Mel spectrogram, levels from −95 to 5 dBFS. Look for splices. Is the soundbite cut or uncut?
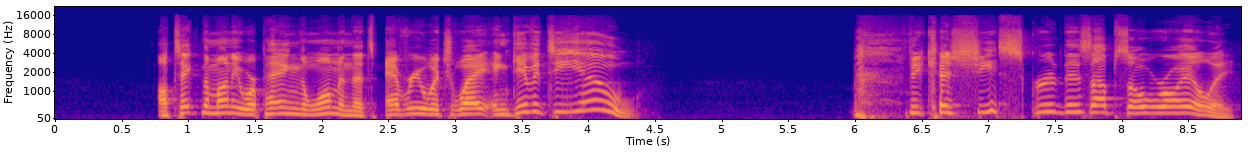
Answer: cut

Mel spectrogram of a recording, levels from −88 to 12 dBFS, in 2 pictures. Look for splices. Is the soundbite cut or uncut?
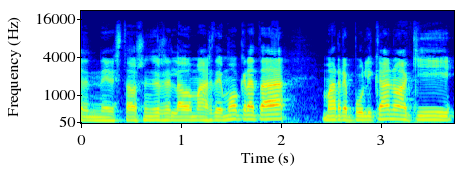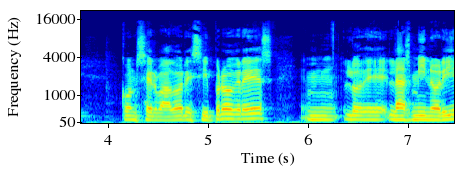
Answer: uncut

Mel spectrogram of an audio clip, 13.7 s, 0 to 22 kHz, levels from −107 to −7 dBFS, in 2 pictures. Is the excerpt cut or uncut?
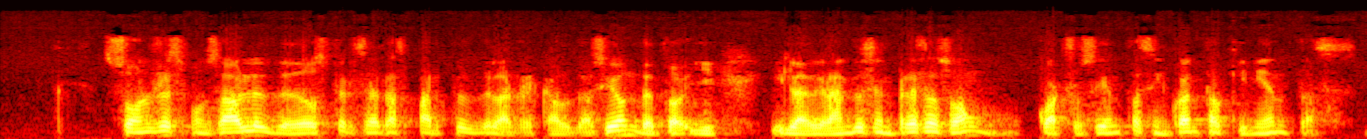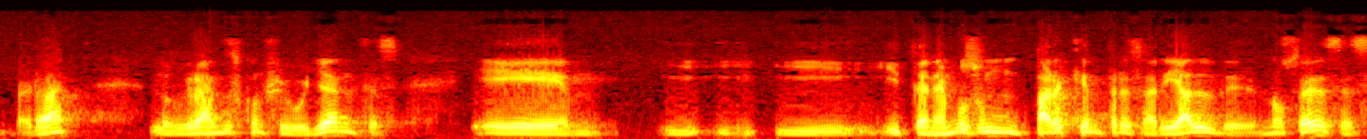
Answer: uncut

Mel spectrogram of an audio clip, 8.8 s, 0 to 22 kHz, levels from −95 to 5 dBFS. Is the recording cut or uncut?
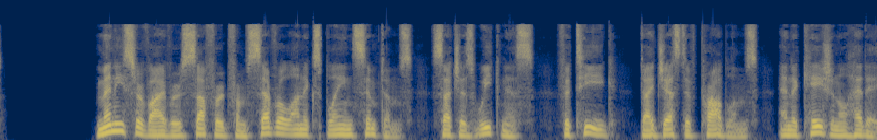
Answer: uncut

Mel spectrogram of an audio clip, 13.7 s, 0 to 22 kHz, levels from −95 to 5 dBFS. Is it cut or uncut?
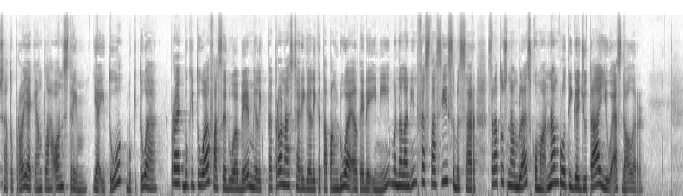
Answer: cut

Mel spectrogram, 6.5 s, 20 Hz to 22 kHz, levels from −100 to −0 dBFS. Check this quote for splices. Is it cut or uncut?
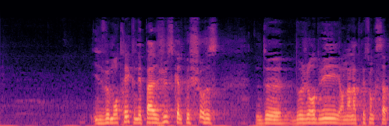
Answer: cut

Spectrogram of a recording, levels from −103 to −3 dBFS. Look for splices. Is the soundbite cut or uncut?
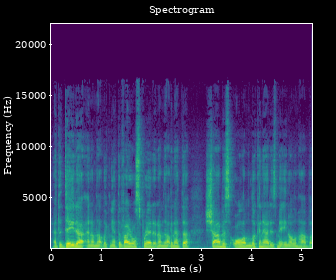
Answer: cut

